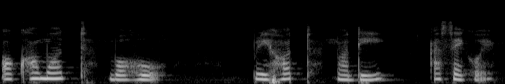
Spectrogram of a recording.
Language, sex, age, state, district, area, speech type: Assamese, female, 18-30, Assam, Charaideo, urban, spontaneous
